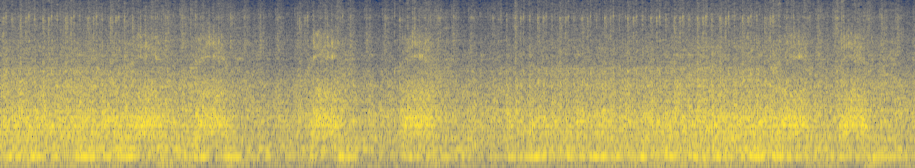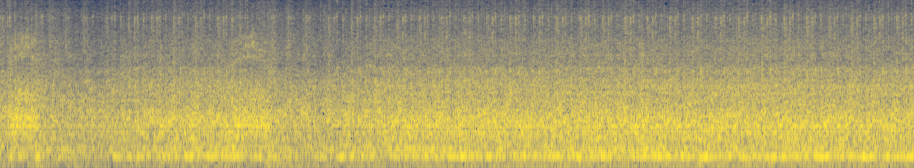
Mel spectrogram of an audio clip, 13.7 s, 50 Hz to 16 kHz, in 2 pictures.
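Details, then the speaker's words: KAMAZ 65225 Euro-2 diesel truck, reassembled after an engine-knock repair, first start: steady idle with an even, soft injector tick and no heavy metallic knock; owner notes only a very faint metallic sound from an injector line. "короче ребята вроде это нету звука то я чувствую что трубка на тынде дети железный звук но это вообще тихонечко такой"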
